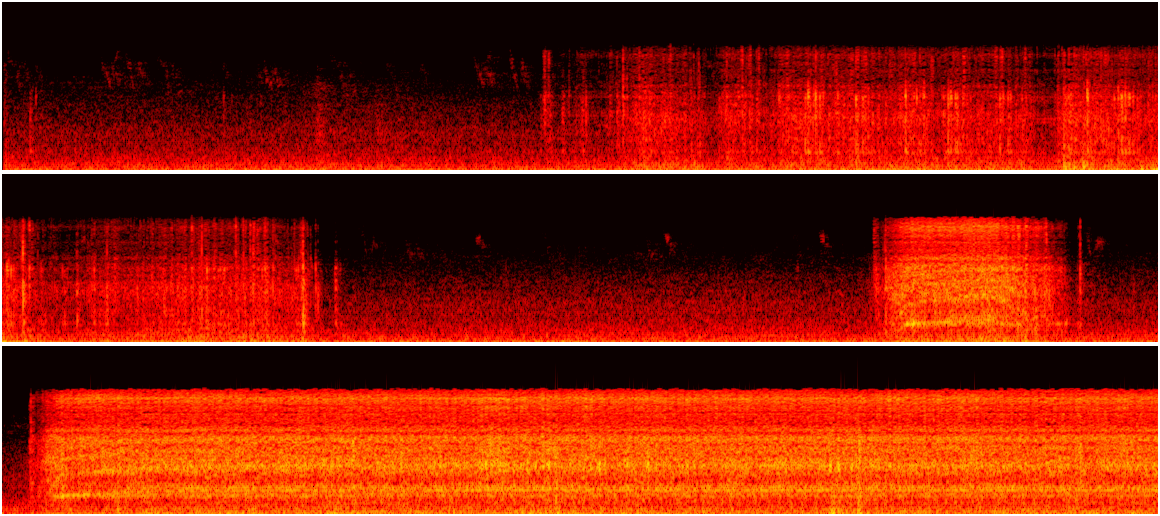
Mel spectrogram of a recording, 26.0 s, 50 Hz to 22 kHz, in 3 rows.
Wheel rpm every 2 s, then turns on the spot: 0, 0, 10, 20, 10, 10, 0, 30, 40, 150, 160, 160, 160.
4-12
